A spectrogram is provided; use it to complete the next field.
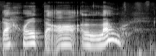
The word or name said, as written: duxweedi 'aa'ulaw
